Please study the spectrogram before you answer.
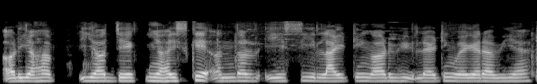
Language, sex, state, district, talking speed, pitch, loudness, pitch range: Hindi, male, Bihar, Vaishali, 165 wpm, 160 Hz, -15 LUFS, 155-165 Hz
